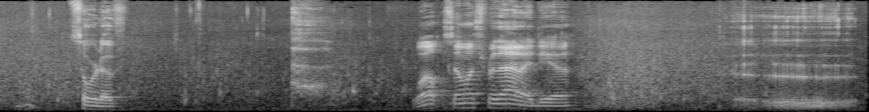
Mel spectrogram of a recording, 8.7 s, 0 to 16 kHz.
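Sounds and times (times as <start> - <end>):
speech: 0.2 - 1.4, 4.2 - 5.9
drawn-out gurgling wet burp: 7.3 - 8.6.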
